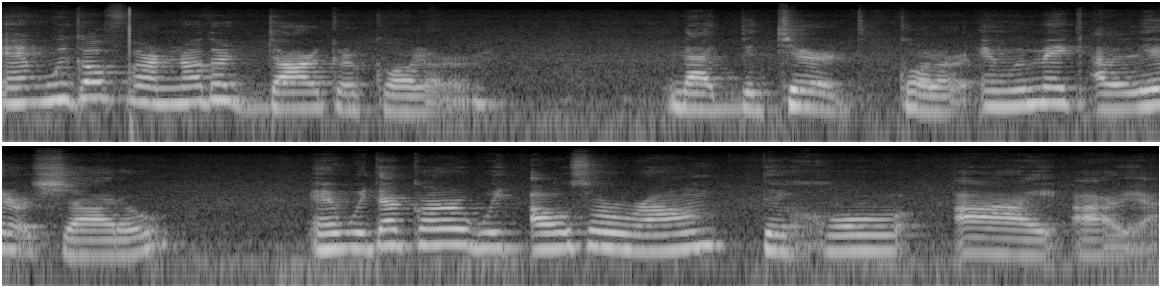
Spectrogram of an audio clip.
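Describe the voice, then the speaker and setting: A woman's fairly high voice at a fairly slow pace, ordinary pitch variation and audible room echo. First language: not English. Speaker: art tutorial creator. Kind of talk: tutorial. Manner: halting.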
